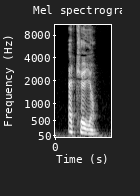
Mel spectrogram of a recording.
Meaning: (verb) present participle of accueillir; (adjective) welcoming, accommodating
- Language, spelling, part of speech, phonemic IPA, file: French, accueillant, verb / adjective, /a.kœ.jɑ̃/, LL-Q150 (fra)-accueillant.wav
